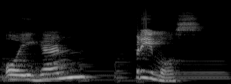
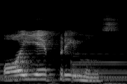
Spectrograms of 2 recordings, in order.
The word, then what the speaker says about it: Oigan primos: of cousins, it's actually Oigan primos. Yes, That is exactly how you write it. The correct pronunciation is oigan primos and not oye primos. It does not even sound good.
